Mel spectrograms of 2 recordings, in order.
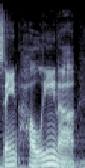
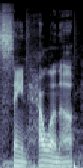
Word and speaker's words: Saint Helena: fellas that the name of this place is pronounced saint helena not saint helena this video is covering three main islands and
